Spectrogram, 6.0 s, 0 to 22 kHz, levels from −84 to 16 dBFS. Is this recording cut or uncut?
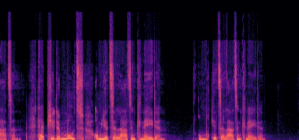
cut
